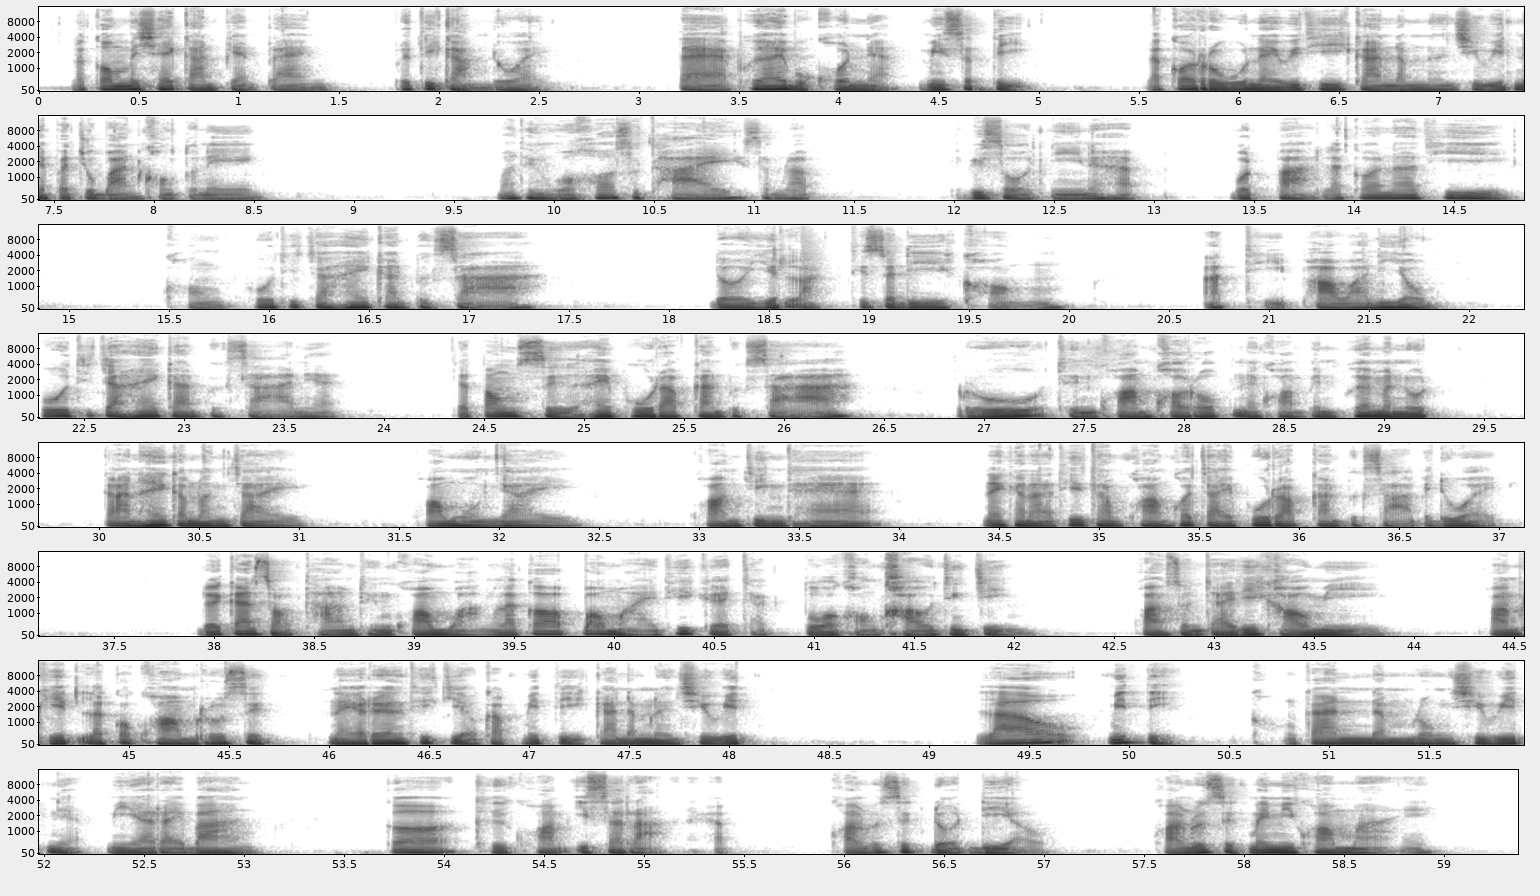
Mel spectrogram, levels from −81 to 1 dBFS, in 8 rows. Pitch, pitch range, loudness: 95 Hz, 85-110 Hz, -25 LUFS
